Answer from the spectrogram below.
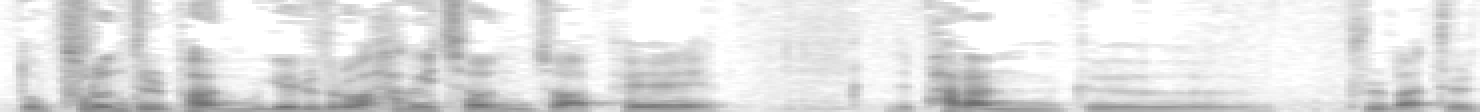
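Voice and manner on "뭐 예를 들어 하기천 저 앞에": ordinary talk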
